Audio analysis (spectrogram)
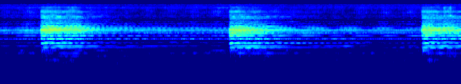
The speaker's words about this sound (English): The sounds of the orphanage bell rattled the old building to its wooden bones.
